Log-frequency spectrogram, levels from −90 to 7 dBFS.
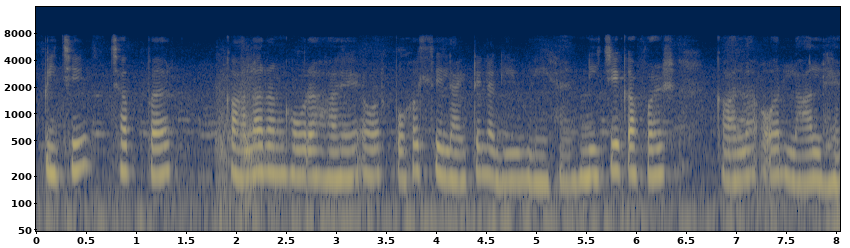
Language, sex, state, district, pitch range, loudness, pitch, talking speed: Hindi, female, Uttar Pradesh, Jalaun, 185-215 Hz, -29 LUFS, 200 Hz, 165 wpm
